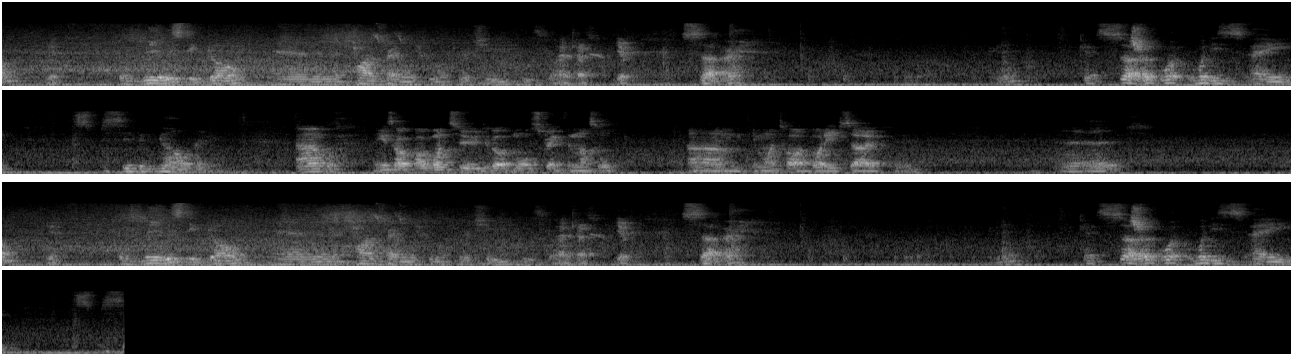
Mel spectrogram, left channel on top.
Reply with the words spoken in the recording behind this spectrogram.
a realistic goal, and then the time frame in which we want to achieve these goals. Okay, yep. So, what is a specific goal that you I guess I want to develop more strength and muscle in my entire body, so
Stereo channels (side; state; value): right; drops out; at 14.2 s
